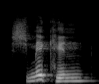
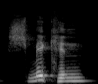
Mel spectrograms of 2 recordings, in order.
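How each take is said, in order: Both takes have the same delivery.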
